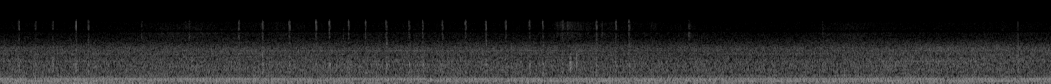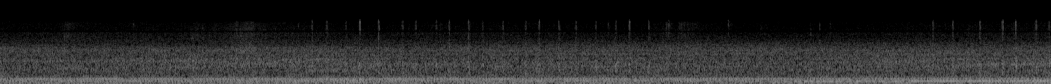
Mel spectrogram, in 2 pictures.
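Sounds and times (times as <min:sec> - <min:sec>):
faint rapid ticking: 0:00.0 - 0:01.0, 0:01.9 - 0:06.5, 0:13.4 - 0:17.9, 0:19.6 - 0:21.0
engine running steadily: 0:00.0 - 0:21.0.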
